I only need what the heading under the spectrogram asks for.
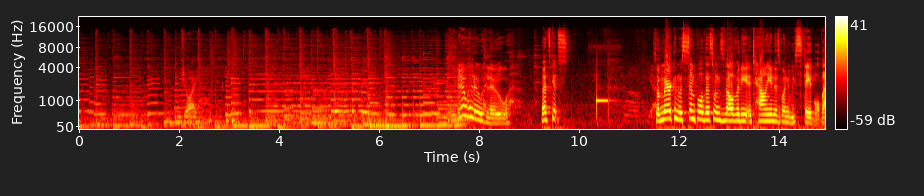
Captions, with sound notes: (upbeat music) Enjoy. (upbeat music) Hello, hello, hello. Let's get... (screen beeping) - Yeah. - So American was simple. This one's velvety. Italian is going to be stable.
